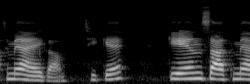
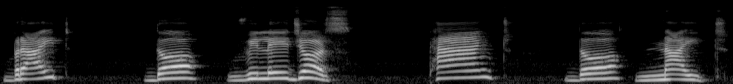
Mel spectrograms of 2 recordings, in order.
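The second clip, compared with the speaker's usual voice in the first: very slow, deliberate dictation with rising phrases; word-by-word reading; 2 semitones higher, much slower than usual. Shown as a demonstration. Teacher reading silent-letter story to learners, slow word by word. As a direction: read each word separately, stretched out.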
